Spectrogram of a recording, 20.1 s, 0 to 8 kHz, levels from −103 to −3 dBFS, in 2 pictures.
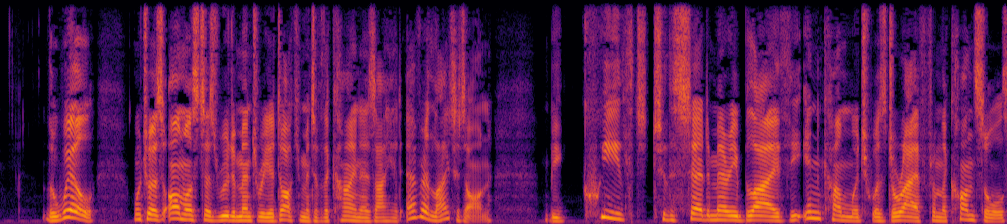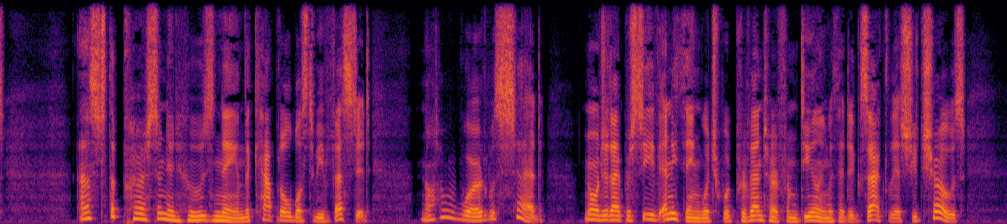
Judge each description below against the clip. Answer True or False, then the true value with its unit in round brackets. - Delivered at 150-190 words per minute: False (205 wpm)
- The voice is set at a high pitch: False (150 Hz)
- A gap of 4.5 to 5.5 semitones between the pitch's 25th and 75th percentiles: True (5.1 semitones)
